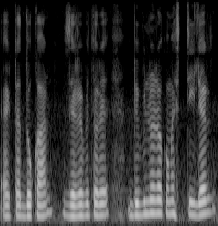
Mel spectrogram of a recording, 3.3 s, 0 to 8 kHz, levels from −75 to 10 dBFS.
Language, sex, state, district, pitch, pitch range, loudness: Bengali, male, Tripura, West Tripura, 155 Hz, 145-170 Hz, -16 LUFS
